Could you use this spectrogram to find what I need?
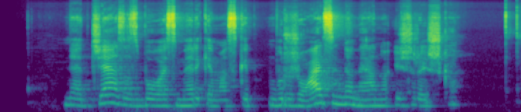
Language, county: Lithuanian, Utena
